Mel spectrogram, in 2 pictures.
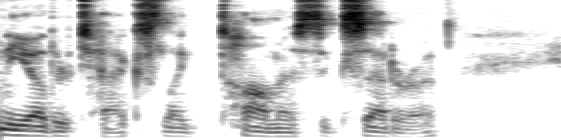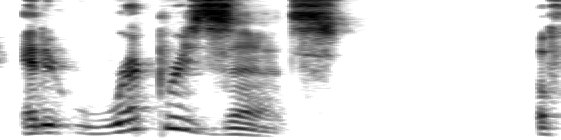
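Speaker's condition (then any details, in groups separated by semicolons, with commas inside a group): No condition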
